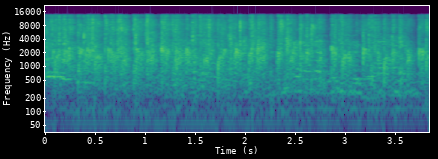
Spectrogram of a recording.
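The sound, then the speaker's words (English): The state champion Clinton High School girls hockey team bursts into sustained applause for their coaches, a dense, steady patter of many hands clapping for several seconds, with some voices mixed into the noise. “How about a round of applause from the state champion Clinton High School girls hockey team for your coaches”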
